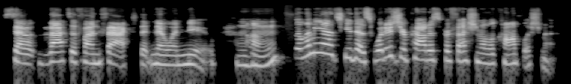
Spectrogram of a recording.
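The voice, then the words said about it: Louisiana accent. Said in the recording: “I know by my accent you can't tell that I ever stepped outside of Louisiana”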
